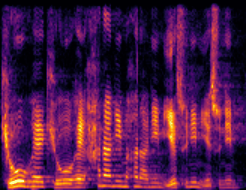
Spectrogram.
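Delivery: said mockingly.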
